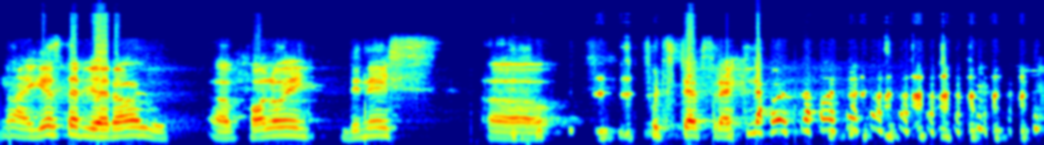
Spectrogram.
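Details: Adult man in a stammering self-help group for about two years, after about a year of speech therapy beforehand; real speech showing stuttering.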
